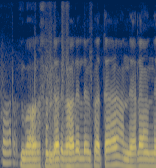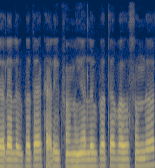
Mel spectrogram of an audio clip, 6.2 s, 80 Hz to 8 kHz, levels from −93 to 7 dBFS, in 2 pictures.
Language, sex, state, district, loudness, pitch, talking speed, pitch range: Bhojpuri, male, Bihar, Muzaffarpur, -18 LUFS, 120 Hz, 125 wpm, 120-125 Hz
